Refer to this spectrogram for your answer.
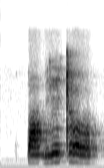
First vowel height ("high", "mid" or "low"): mid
